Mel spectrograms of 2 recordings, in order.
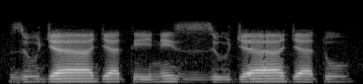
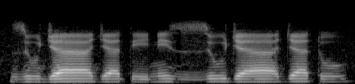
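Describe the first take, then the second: No difference in how they are said.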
